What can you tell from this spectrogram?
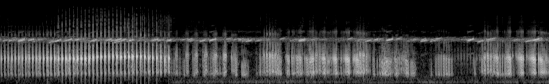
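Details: About ten male Northern Leopard Frogs, just woken in breeding season, call for females in their territory near a road amid turf disputes, giving a long rattling snore, then low chuckling clucks.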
